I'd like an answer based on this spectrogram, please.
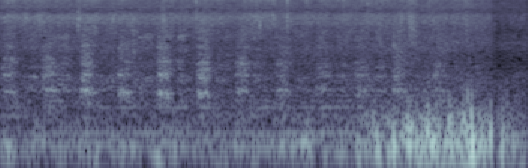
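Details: Golden Retriever panting after a walk under the blazing summer sun, heading back toward a cool room with a refrigerator; quick rhythmic breaths about three per second, with heavier low huffs and shuffling near the end and a steady high insect drone behind.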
